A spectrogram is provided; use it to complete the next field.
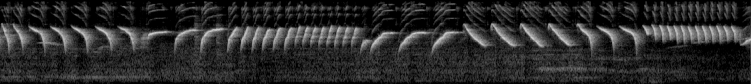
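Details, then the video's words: Canary 'nembak' song meant to trigger lazy canaries to reply: strings of descending swept whistles, a very fast trill, more spaced sweeps, ending with a buzzy rattling roll. "Kenari Malas Bunyi Langsung Nyaut Ikut Ngerol Kalau Dengar Suara Kenari Nembak Ini ||Voice of Canary"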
